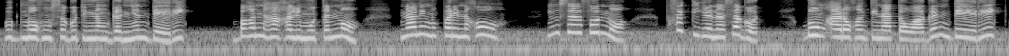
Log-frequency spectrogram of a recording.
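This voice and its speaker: A woman's voice: sits high, fairly quick, slight background noise, lightly acted. A woman with a Filipino accent playing a worried, nagging mother in an amateur radio drama. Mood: angry scolding. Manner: scolding, exclamatory. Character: worried, nagging, quick-to-scold mother of grown children.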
